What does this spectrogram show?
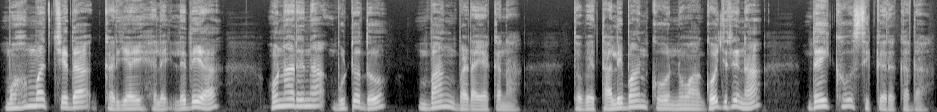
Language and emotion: Santali, neutral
